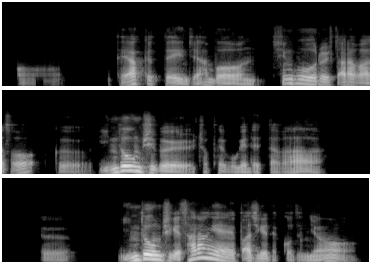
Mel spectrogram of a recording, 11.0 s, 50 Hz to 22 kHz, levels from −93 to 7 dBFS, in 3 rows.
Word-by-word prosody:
어 80 Hz, 0 st, -21 dB, 0.8 s
대학교 -, -, -4 dB
때 90 Hz, -3 st, -5 dB
인제 75 Hz, -, -8 dB
한번 80 Hz, -8 st, -4 dB, 0.2 s
친구를 135 Hz, -9 st, -3 dB
따라가서 -, -, -4 dB, 0.2 s
그 75 Hz, -2 st, -13 dB, 0.2 s
인도 130 Hz, -, +6 dB
음식을 90 Hz, -, 0 dB
접해 80 Hz, -, -15 dB
보게 70 Hz, -1 st, -7 dB
됐다가 75 Hz, +1 st, -9 dB, 0.8 s
그 70 Hz, -1 st, -16 dB, 0.5 s
인도 140 Hz, -, +8 dB
음식에 150 Hz, -2 st, +4 dB
사랑에 160 Hz, -, +3 dB
빠지게 100 Hz, -1 st, -2 dB
됐거든요. -, -, -8 dB
95 Hz, 245 characters per minute, -23 LUFS, -, 0.8 s, 인도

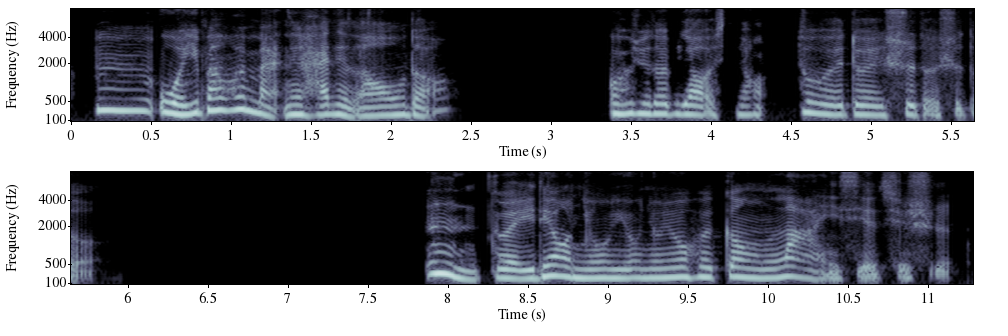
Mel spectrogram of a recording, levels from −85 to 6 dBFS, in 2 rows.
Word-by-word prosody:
嗯， 280 Hz, -1 st, +2 dB
我 230 Hz, -4 st, +6 dB
一 220 Hz, +4 st, +3 dB
般 285 Hz, +2 st, +3 dB
会 305 Hz, +2 st, +3 dB
买 220 Hz, -, +1 dB
那 200 Hz, +2 st, +1 dB
海 195 Hz, 0 st, 0 dB
底 200 Hz, -1 st, 0 dB
捞 180 Hz, +3 st, -1 dB
的。 275 Hz, +9 st, -5 dB, 1.0 s
我 220 Hz, -, +1 dB
会 215 Hz, -, +2 dB
觉 220 Hz, -1 st, +1 dB
得 215 Hz, 0 st, +1 dB
比 210 Hz, -, -6 dB
较 200 Hz, 0 st, +1 dB
香， 195 Hz, -1 st, -8 dB, 0.2 s
对 215 Hz, -5 st, -1 dB
对， 195 Hz, -1 st, -2 dB
是 200 Hz, +2 st, -3 dB
的 -, -, -8 dB
是 -, -, -10 dB
的。 -, -, -13 dB, 2.1 s
嗯， 240 Hz, -, +5 dB
对， 185 Hz, -2 st, +1 dB
一 -, -, +3 dB
定 220 Hz, +6 st, +2 dB
要 225 Hz, -, +3 dB
牛 190 Hz, 0 st, +1 dB
油， 185 Hz, +1 st, -1 dB
牛 190 Hz, 0 st, -1 dB
油 205 Hz, +2 st, +1 dB
会 210 Hz, 0 st, -1 dB
更 200 Hz, -2 st, -1 dB
辣 200 Hz, -3 st, -1 dB
一 95 Hz, -, -8 dB
些 -, -, -8 dB
其 -, -, -12 dB
实。 -, -, -12 dB
200 Hz, 215 characters per minute, -20 LUFS, 190-225 Hz, 2.1 s, 我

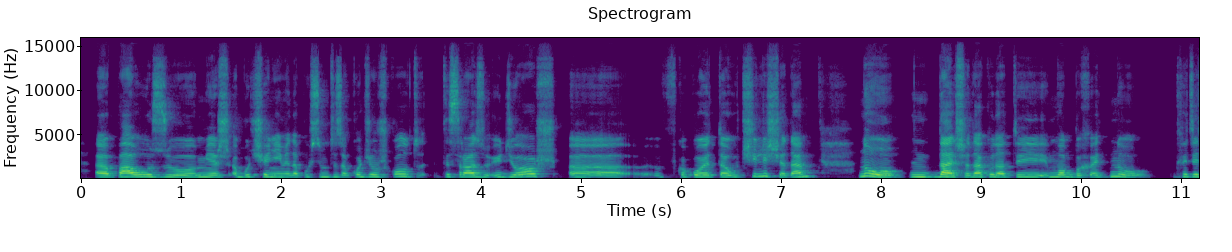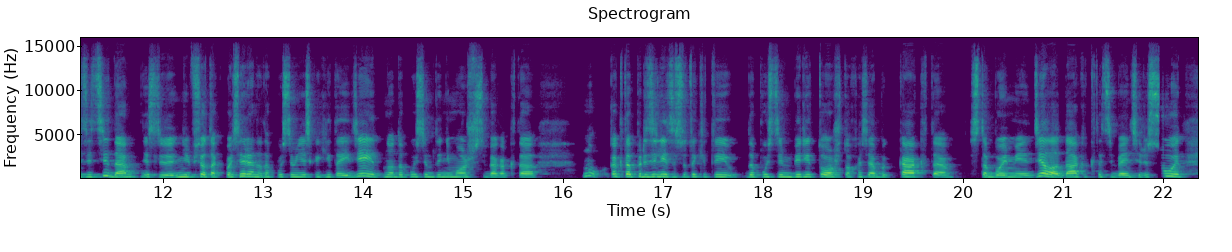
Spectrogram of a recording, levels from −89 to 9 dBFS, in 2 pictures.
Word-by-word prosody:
э, 200 Hz, -1 st, +6 dB
паузу 215 Hz, -1 st, +3 dB
меж 200 Hz, -1 st, -2 dB
обучениями. 215 Hz, -2 st, -3 dB
Допустим, 205 Hz, +2 st, -4 dB
ты 205 Hz, -, -9 dB
закончил 225 Hz, +3 st, -3 dB
школу, 255 Hz, +3 st, -2 dB
т -, -, -16 dB, 0.2 s
ты -, -, -5 dB
сразу 220 Hz, -2 st, +3 dB
идешь, 235 Hz, +8 st, 0 dB
э, 190 Hz, -, -1 dB
в 195 Hz, -, -3 dB
какое-то 215 Hz, -1 st, 0 dB
училище, 270 Hz, +3 st, -4 dB
да. 225 Hz, +7 st, +1 dB, 0.4 s
Ну 215 Hz, -8 st, +4 dB
н 225 Hz, -1 st, 0 dB
дальше, 215 Hz, -4 st, +7 dB
да, 205 Hz, +2 st, +5 dB
куда 215 Hz, -3 st, +3 dB
ты 205 Hz, -3 st, -4 dB
мог 220 Hz, 0 st, +1 dB
бы 195 Hz, -3 st, -5 dB
хо -, -, -4 dB
ну, 235 Hz, -7 st, -3 dB, 0.3 s
хотеть 235 Hz, -1 st, -1 dB
идти, 225 Hz, +10 st, -1 dB
да, 215 Hz, +2 st, +2 dB
если 210 Hz, -3 st, -2 dB
не 225 Hz, +1 st, +1 dB
всё 230 Hz, +2 st, +2 dB
так 215 Hz, -1 st, -1 dB
потеряно. 230 Hz, 0 st, +2 dB
Допустим, 225 Hz, +1 st, -4 dB
есть 220 Hz, 0 st, -3 dB
какие-то 205 Hz, -3 st, -3 dB
идеи, 260 Hz, +4 st, +2 dB
но, 225 Hz, 0 st, -1 dB
допустим, 225 Hz, +1 st, -4 dB
ты 220 Hz, -, -6 dB
не 205 Hz, 0 st, -4 dB
можешь 215 Hz, 0 st, -2 dB
себя 195 Hz, -1 st, -1 dB
как-то 195 Hz, -1 st, -1 dB, 0.4 s
ну, 300 Hz, -2 st, -5 dB
как-то 265 Hz, -1 st, +1 dB
определиться. 245 Hz, -3 st, 0 dB
Всё-таки 225 Hz, +1 st, -5 dB
ты, 225 Hz, 0 st, -4 dB
допустим, 225 Hz, 0 st, -2 dB
бери 230 Hz, +1 st, 0 dB
то, 230 Hz, -1 st, +3 dB
что 220 Hz, -1 st, -7 dB
хотя 210 Hz, -1 st, -2 dB
бы 205 Hz, +1 st, -9 dB
как-то 220 Hz, -5 st, +3 dB
с -, -, -4 dB
тобой 205 Hz, -1 st, 0 dB
имеет 190 Hz, -1 st, -3 dB
дело, 300 Hz, -2 st, +6 dB
да, 205 Hz, +2 st, +4 dB
как-то 210 Hz, +1 st, -11 dB
тебя 195 Hz, -3 st, 0 dB
интересует. 210 Hz, +7 st, -1 dB
215 Hz, 175 wpm, -22 LUFS, 205-230 Hz, 0.4 s, дальше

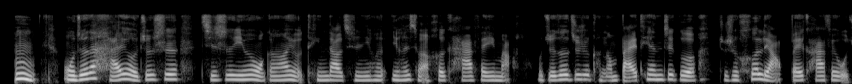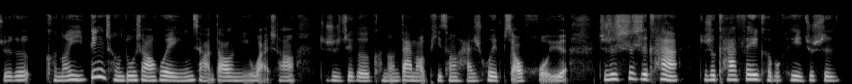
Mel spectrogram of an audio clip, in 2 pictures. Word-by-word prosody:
嗯， 255 Hz, -5 st, +9 dB, 0.3 s
我 210 Hz, -2 st, +6 dB
觉 225 Hz, +4 st, +7 dB
得 -, -, +7 dB
还 200 Hz, -6 st, +2 dB
有 225 Hz, -5 st, +6 dB
就 220 Hz, +5 st, 0 dB
是 235 Hz, +1 st, +2 dB, 0.2 s
其 205 Hz, -, -2 dB
实 220 Hz, +2 st, +1 dB
因 215 Hz, -, +5 dB
为 225 Hz, -, +4 dB
我 200 Hz, -4 st, +4 dB
刚 195 Hz, +1 st, -3 dB
刚 205 Hz, +2 st, +3 dB
有 200 Hz, -, +1 dB
听 195 Hz, -1 st, -3 dB
到， 195 Hz, -1 st, +3 dB
其 190 Hz, -, -8 dB
实 195 Hz, -, -2 dB
你 195 Hz, 0 st, -1 dB
很 195 Hz, 0 st, -2 dB
你 205 Hz, -, 0 dB
很 205 Hz, +2 st, 0 dB
喜 215 Hz, -, -7 dB
欢 -, -, -1 dB
喝 195 Hz, -, -1 dB
咖 190 Hz, -1 st, -3 dB
啡 190 Hz, -1 st, -1 dB
嘛， 185 Hz, -1 st, -2 dB, 0.3 s
我 200 Hz, -, -6 dB
觉 195 Hz, 0 st, +1 dB
得 220 Hz, +3 st, +4 dB
就 225 Hz, +1 st, -3 dB
是 225 Hz, -1 st, +1 dB
可 210 Hz, -4 st, -11 dB
能 180 Hz, +2 st, -4 dB
白 165 Hz, -1 st, +2 dB
天 230 Hz, +2 st, 0 dB
这 230 Hz, +1 st, 0 dB
个 195 Hz, -3 st, +3 dB, 0.2 s
就 200 Hz, -, -9 dB
是 200 Hz, -, -1 dB
喝 245 Hz, +5 st, +1 dB
2 205 Hz, -5 st, +3 dB
杯 195 Hz, 0 st, +2 dB
咖 195 Hz, -1 st, -2 dB
啡， 200 Hz, 0 st, -1 dB
我 -, -, -2 dB
觉 185 Hz, +1 st, -5 dB
得 195 Hz, +1 st, -1 dB
可 190 Hz, -, -9 dB
能 185 Hz, +3 st, -1 dB
一 210 Hz, -1 st, 0 dB
定 345 Hz, +9 st, 0 dB
程 210 Hz, -10 st, -3 dB
度 200 Hz, +1 st, +1 dB
上 190 Hz, -3 st, +1 dB
会 195 Hz, -2 st, +2 dB
影 175 Hz, +2 st, -4 dB
响 -, -, -5 dB
到 180 Hz, 0 st, 0 dB
你 175 Hz, -, -7 dB
晚 95 Hz, 0 st, -4 dB
上 -, -, -5 dB, 0.2 s
就 -, -, -21 dB
是 185 Hz, -1 st, -6 dB
这 185 Hz, +2 st, -3 dB
个 175 Hz, -2 st, 0 dB
可 175 Hz, +1 st, -12 dB
能 170 Hz, 0 st, -5 dB
大 185 Hz, -, +1 dB
脑 175 Hz, -1 st, -3 dB
皮 -, -, -8 dB
层 175 Hz, 0 st, -4 dB
还 165 Hz, -1 st, -7 dB
是 170 Hz, +2 st, -9 dB
会 190 Hz, -2 st, +2 dB
比 175 Hz, -, -23 dB
较 165 Hz, -, +2 dB
活 -, -, -5 dB
跃。 -, -, 0 dB, 0.3 s
就 220 Hz, -, -4 dB
是 240 Hz, -, +5 dB
试 240 Hz, +3 st, -1 dB
试 240 Hz, -2 st, +3 dB
看， 230 Hz, -5 st, +3 dB, 0.2 s
就 210 Hz, -, -7 dB
是 215 Hz, -, +3 dB
咖 220 Hz, +1 st, +1 dB
啡 230 Hz, +1 st, +3 dB
可 200 Hz, -3 st, -5 dB
不 185 Hz, -, -7 dB
可 200 Hz, -, -9 dB
以 200 Hz, -, +2 dB
就 190 Hz, +2 st, -6 dB
是 185 Hz, -2 st, -3 dB
195 Hz, 340 characters per minute, -23 LUFS, 185-220 Hz, 0.3 s, 嗯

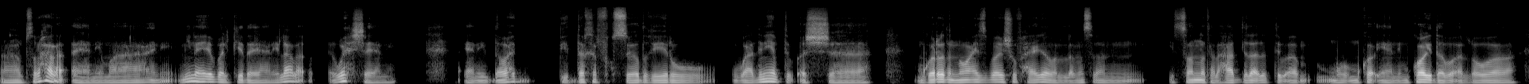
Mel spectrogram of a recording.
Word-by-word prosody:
آآ، 95 Hz, 0 st, -2 dB
بصراحة 90 Hz, -, +3 dB
لأ -, -, +2 dB
يعني 85 Hz, -2 st, -4 dB
ما 90 Hz, +1 st, -4 dB
يعني 95 Hz, +1 st, -5 dB
مين 130 Hz, +7 st, +2 dB
هيقبل 120 Hz, -5 st, +4 dB
كده 95 Hz, -1 st, -1 dB
يعني؟ 90 Hz, +2 st, -4 dB
لا 135 Hz, +5 st, +3 dB
لأ، -, -, -1 dB, 0.3 s
وحشة 135 Hz, -4 st, +1 dB
يعني، 90 Hz, +3 st, -9 dB, 0.7 s
يعني 85 Hz, -1 st, -4 dB
ده 95 Hz, +3 st, -1 dB
واحد 115 Hz, +5 st, 0 dB, 0.3 s
بيتدخل 105 Hz, +1 st, -2 dB
في -, -, -11 dB
خصوصيات 95 Hz, +1 st, +1 dB
غيره، 95 Hz, -2 st, -1 dB, 0.2 s
وبعدين 90 Hz, +6 st, 0 dB
هي 135 Hz, -, +6 dB
ما -, -, +2 dB
بتبقاش، 90 Hz, -, 0 dB
آآ، 85 Hz, +1 st, -4 dB, 0.4 s
مجرد 105 Hz, +2 st, +5 dB
إنه 100 Hz, 0 st, +3 dB
هو -, -, +5 dB
عايز 105 Hz, -1 st, 0 dB
بقى 110 Hz, +1 st, +2 dB
يشوف 110 Hz, 0 st, -1 dB
حاجة 105 Hz, +2 st, +1 dB
والّا 85 Hz, -2 st, -4 dB
مثلًا 85 Hz, -4 st, -6 dB, 0.3 s
يتصنّت 100 Hz, -2 st, +1 dB
على 80 Hz, -1 st, -3 dB
حد، 95 Hz, 0 st, 0 dB
لأ 100 Hz, 0 st, +4 dB
ده 100 Hz, -, 0 dB
بتبقى -, -, -3 dB
م -, -, -6 dB
م 90 Hz, -1 st, -5 dB
مق 90 Hz, -, 0 dB
يعني 85 Hz, -1 st, -5 dB
مقايضة 100 Hz, -1 st, +6 dB
بقى، 85 Hz, -1 st, 0 dB
اللي 85 Hz, +1 st, -5 dB
هو، 90 Hz, 0 st, 0 dB
95 Hz, 190 wpm, -23 LUFS, 90-105 Hz, 0.7 s, هي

